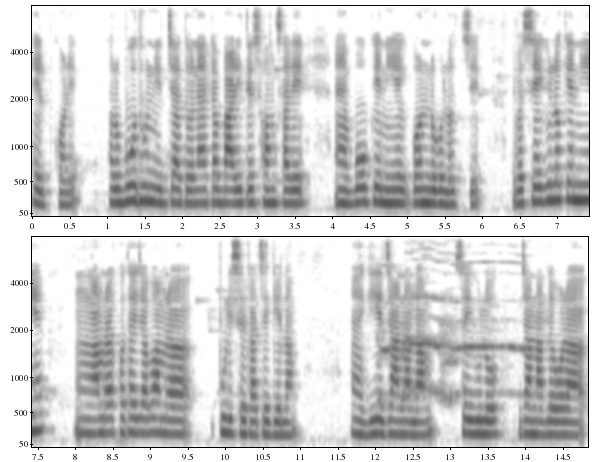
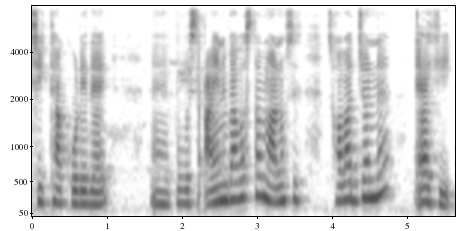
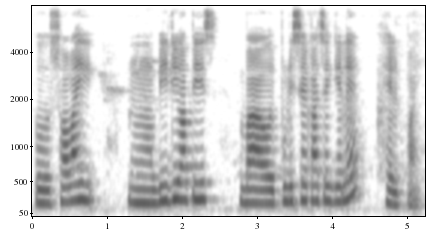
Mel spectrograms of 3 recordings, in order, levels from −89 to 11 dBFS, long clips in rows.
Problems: background sounds at intervals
